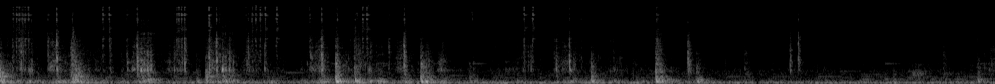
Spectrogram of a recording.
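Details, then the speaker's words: Bolens BL160 two-stroke weedeater with a new spark plug and fresh fuel: repeated rattling recoil pulls, each a brief whir that fades with no catch or firing. Cranks but won't start. "Okay, so it didn't start with a new plug and or new gas."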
